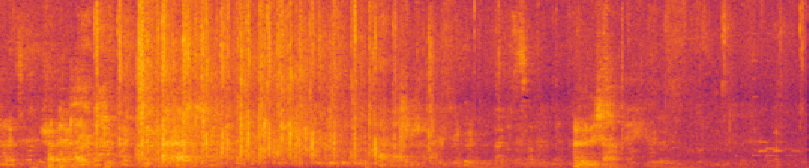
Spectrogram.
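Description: An elderly man gives a speech through a microphone and loudspeakers in a large hall.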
